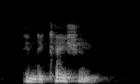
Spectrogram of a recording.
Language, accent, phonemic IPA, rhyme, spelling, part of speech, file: English, Southern England, /ɪndɪˈkeɪʃən/, -eɪʃən, indication, noun, LL-Q1860 (eng)-indication.wav
- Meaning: 1. An act of pointing out or indicating 2. A fact that shows that something exists or may happen 3. A mark or another symbol used to represent something 4. A discovery made; information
